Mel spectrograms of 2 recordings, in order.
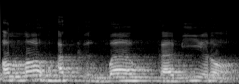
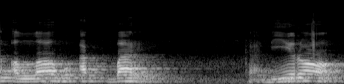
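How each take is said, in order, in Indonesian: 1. Bunyi 'u' pendek menyambungkan akbar ke kabira. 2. Akbar berakhir tanpa vokal sebelum kabira. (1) "Dibaca akbaru" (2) "jangan dibaca"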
